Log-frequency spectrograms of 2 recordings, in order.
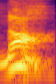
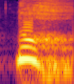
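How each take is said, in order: First: It sounds grudging and annoyed. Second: It sounds warm and delighted.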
